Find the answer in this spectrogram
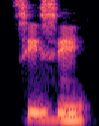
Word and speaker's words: Cece: You're here sitting with me, Cece. CeCe is my last name in American pronunciation.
